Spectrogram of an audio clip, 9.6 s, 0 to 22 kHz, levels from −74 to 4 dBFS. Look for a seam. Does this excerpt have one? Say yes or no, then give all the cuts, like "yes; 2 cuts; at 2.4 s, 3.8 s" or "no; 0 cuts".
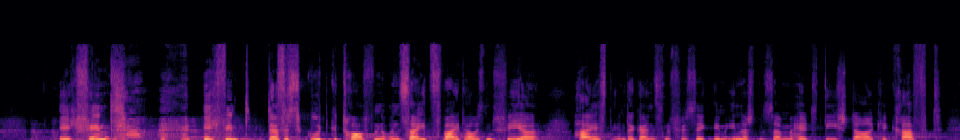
yes; 1 cut; at 7.1 s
